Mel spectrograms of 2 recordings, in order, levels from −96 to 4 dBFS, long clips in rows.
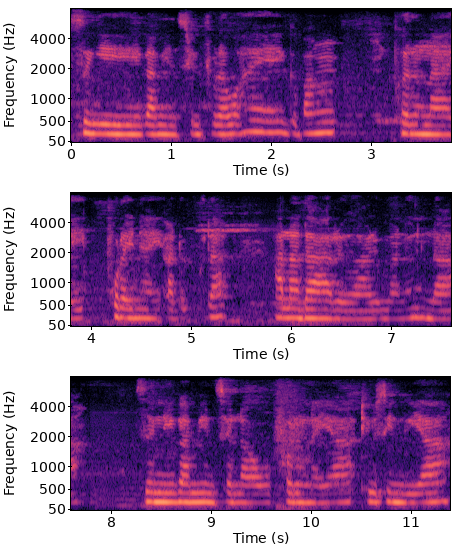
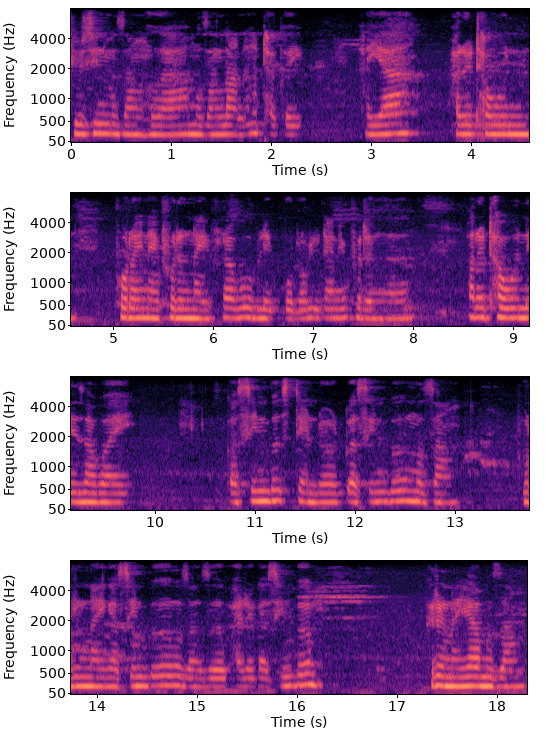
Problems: low volume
